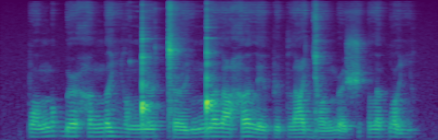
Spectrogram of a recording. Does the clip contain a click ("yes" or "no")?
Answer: yes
